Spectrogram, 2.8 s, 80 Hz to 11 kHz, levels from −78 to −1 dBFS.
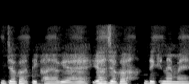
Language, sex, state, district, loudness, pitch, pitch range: Hindi, female, Uttar Pradesh, Etah, -17 LUFS, 225 Hz, 210-235 Hz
